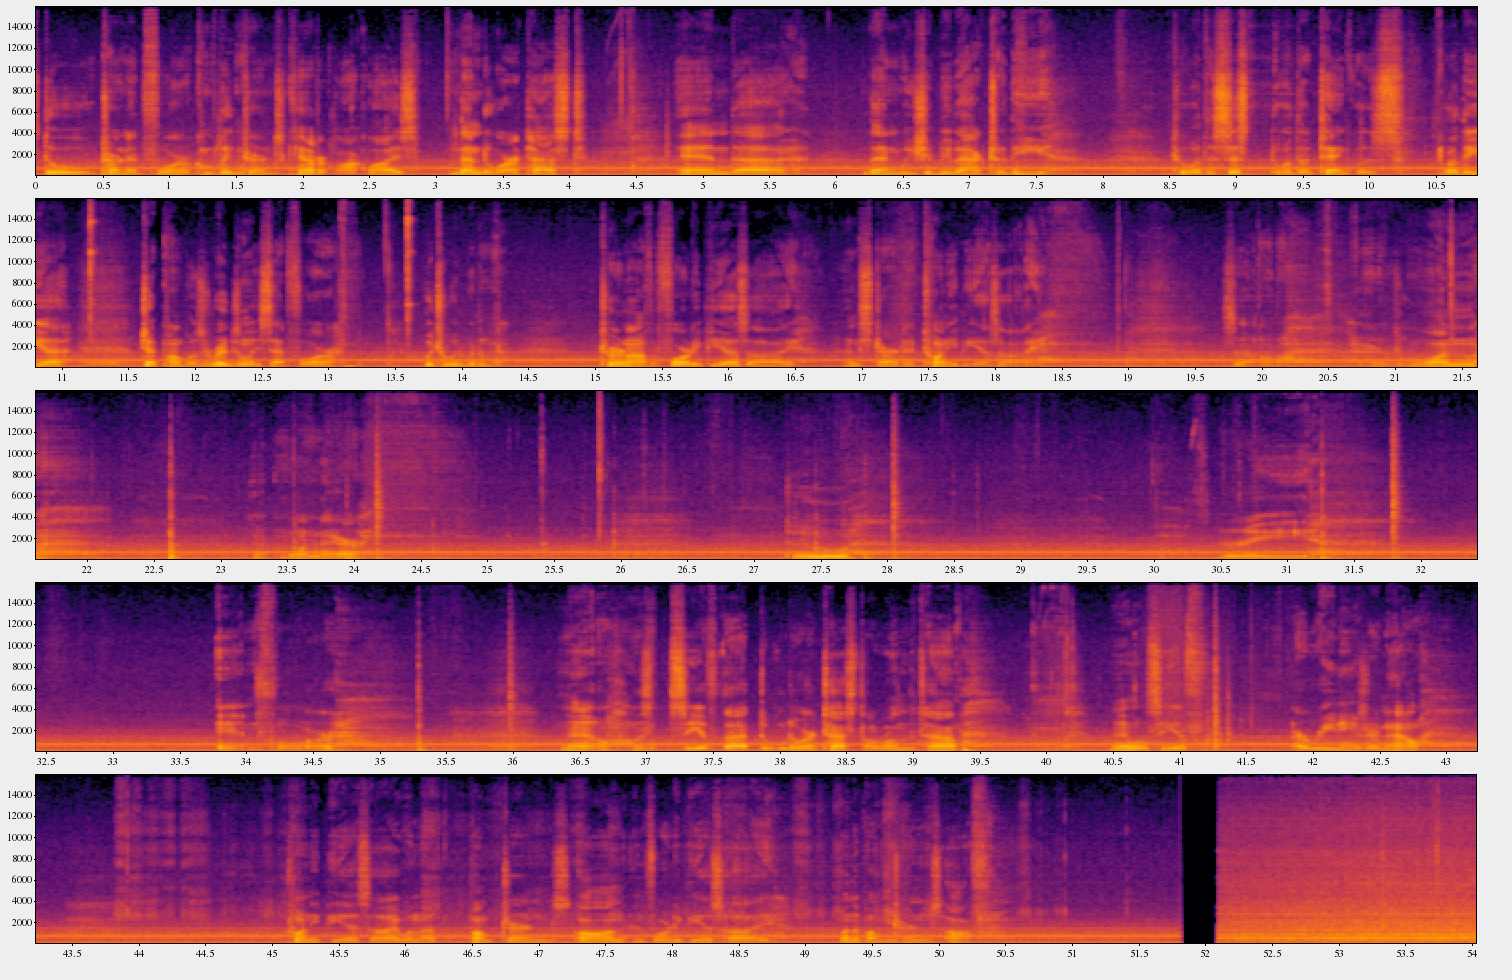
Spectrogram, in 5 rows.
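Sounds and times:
steady background hum: 0:00.0 - 0:54.0.

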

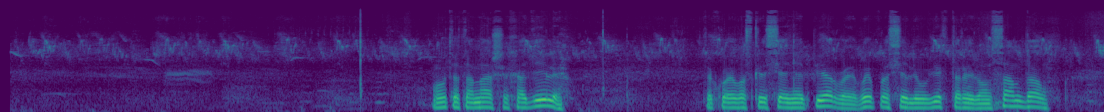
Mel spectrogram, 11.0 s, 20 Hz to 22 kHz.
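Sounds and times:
birds chirping: 0:00.1 - 0:11.0
insects buzzing: 0:00.5 - 0:08.4.

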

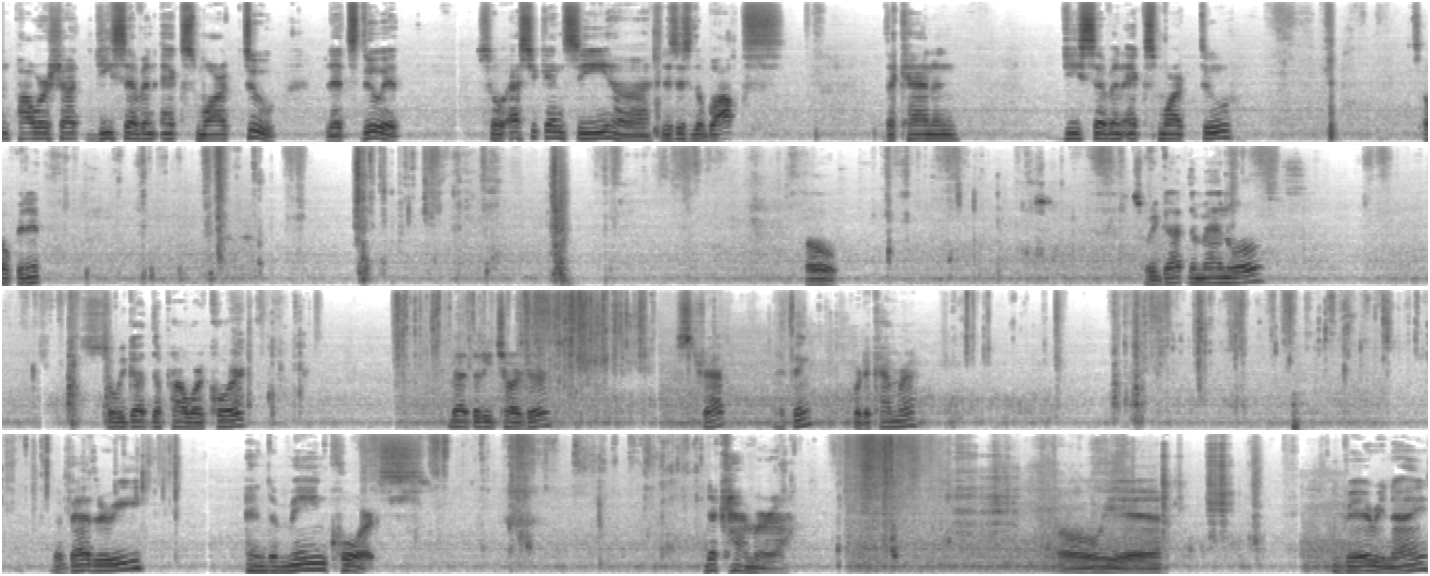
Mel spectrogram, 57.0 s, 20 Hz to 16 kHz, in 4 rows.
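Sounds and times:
plastic bags crinkling: 0:32.4 - 0:35.1, 0:38.0 - 0:38.6, 0:39.6 - 0:44.6.

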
